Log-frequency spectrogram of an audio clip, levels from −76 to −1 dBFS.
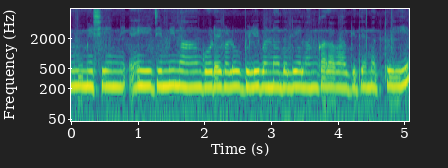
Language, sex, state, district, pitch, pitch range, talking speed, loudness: Kannada, female, Karnataka, Raichur, 220 Hz, 215-225 Hz, 140 wpm, -12 LUFS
